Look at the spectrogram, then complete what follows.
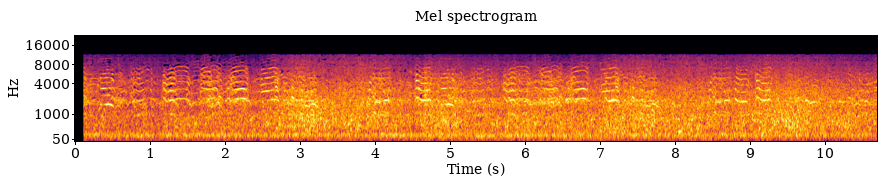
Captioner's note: seagulls Cawing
